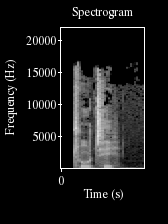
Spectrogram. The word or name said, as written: toti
